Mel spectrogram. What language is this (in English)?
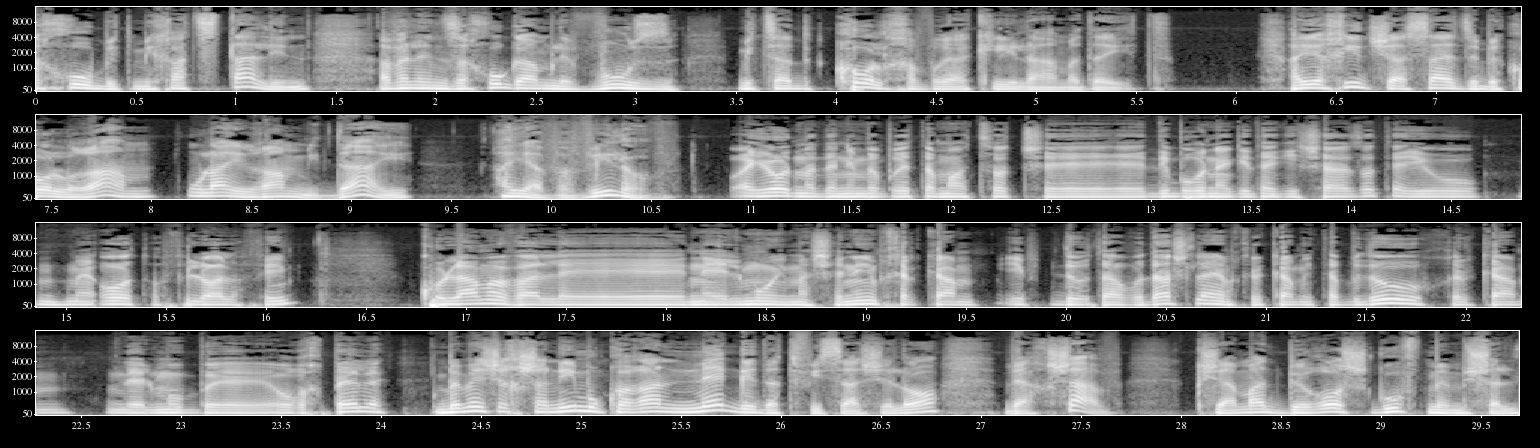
Hebrew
